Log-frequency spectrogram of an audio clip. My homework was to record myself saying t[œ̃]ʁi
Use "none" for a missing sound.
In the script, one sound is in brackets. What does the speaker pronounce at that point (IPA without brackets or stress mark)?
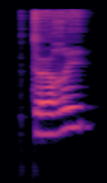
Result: œ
